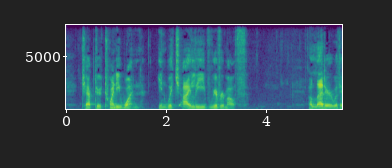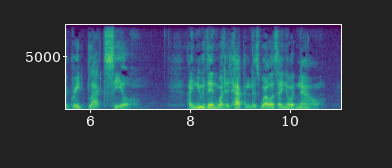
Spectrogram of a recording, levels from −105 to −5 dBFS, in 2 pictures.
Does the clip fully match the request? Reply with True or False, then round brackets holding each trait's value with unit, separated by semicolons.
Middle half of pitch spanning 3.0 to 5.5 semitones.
False (2.5 semitones)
